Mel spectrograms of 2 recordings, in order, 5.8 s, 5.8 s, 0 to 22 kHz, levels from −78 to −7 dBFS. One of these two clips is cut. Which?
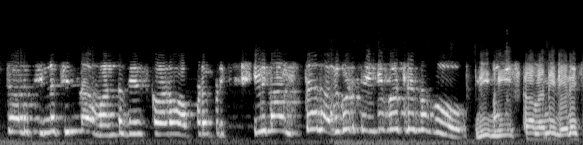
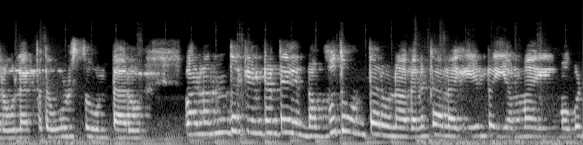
first; 1 cut; at 4.7 s

